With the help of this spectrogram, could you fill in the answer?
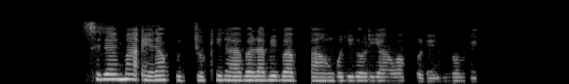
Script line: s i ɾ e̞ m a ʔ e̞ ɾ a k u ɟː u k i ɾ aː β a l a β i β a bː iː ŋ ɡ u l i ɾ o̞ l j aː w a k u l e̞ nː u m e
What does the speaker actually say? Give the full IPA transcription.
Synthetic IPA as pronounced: s i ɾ e̞ m a ʔ e̞ ɾ a k u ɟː u k i ɾ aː β a l a β i β a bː aː ŋ ɡ u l i ɾ o̞ l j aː w a k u l e̞ nː u m e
